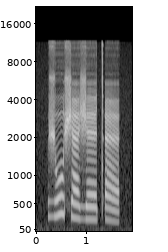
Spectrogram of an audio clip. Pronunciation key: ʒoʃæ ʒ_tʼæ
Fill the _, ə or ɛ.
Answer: ɛ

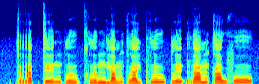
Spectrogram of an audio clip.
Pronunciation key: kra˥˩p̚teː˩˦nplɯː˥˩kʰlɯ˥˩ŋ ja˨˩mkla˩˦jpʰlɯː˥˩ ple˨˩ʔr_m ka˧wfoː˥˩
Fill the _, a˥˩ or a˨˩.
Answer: a˥˩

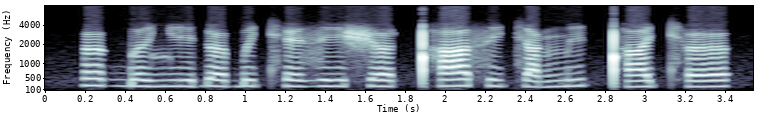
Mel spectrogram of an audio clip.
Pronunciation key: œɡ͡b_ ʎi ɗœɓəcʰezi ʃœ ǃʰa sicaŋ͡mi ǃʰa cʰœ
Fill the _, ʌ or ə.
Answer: ə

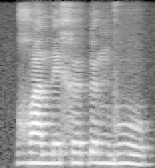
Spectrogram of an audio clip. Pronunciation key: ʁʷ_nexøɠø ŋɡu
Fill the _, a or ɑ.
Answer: a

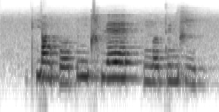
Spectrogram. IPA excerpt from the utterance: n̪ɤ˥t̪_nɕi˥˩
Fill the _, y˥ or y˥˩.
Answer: y˥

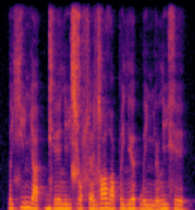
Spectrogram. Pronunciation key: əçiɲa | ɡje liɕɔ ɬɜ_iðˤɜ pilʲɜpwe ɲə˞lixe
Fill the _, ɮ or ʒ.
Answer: ɮ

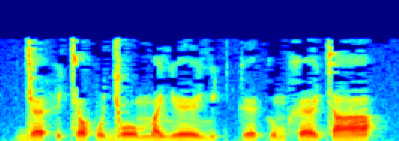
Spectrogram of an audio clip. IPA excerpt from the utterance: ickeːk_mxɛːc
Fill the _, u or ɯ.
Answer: ɯ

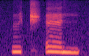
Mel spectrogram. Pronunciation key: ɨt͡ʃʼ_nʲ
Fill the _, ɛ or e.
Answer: ɛ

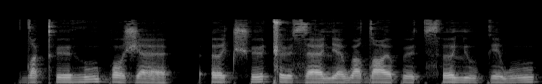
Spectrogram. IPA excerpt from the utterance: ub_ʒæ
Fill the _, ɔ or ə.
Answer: ɔ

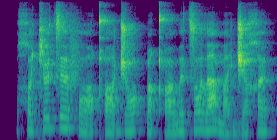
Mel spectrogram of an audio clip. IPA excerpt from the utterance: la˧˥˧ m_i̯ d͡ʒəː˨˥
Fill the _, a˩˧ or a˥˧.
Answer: a˩˧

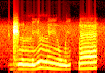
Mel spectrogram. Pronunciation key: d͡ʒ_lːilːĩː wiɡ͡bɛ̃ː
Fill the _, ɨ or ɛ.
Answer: ɨ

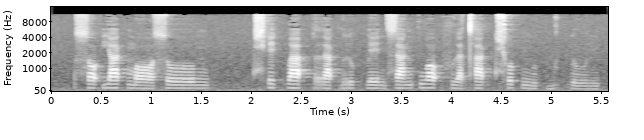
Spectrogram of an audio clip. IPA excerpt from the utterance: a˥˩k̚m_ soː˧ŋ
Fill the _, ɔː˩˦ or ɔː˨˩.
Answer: ɔː˨˩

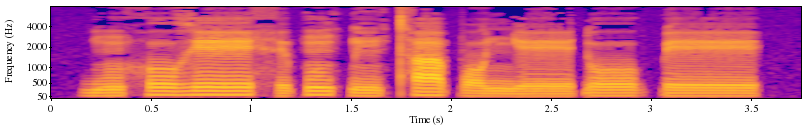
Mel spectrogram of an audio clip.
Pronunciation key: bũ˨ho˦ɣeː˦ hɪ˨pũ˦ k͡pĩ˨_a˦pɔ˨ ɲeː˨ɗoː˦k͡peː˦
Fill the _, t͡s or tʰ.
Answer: tʰ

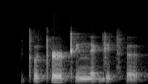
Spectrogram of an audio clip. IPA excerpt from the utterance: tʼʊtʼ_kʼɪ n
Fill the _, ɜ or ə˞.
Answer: ə˞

